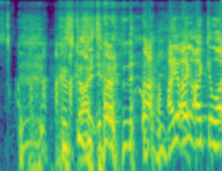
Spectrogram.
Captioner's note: laughing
